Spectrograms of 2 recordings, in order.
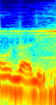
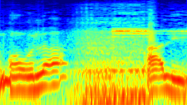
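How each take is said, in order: First: The two parts are merged into one word. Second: The two parts are said as separate words. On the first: The speaker calls it wrong. "শর্টকাটে হয়ে যাচ্ছে কি মৌলালি" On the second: The speaker calls it right. "কিন্তু আসলে ওটা কি মৌলা আলী একজনের নাম"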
